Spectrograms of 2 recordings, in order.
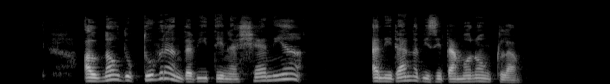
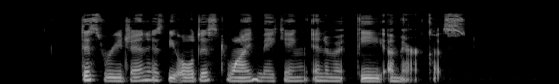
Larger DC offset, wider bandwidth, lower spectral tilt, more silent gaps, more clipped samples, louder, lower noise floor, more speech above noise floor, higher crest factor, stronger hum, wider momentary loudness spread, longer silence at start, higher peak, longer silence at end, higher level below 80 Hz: neither; about the same, 11.5 kHz vs 11.5 kHz; about the same, -4.5 dB/octave vs -4 dB/octave; neither; neither; about the same, -28 LUFS vs -28 LUFS; about the same, -77 dBFS vs -74 dBFS; about the same, 49 dB vs 47 dB; about the same, 22 dB vs 22 dB; neither; about the same, 7 LU vs 6 LU; second, 0.55 s vs 0.8 s; about the same, -8 dBFS vs -8 dBFS; about the same, 0.9 s vs 0.95 s; second, -82 dBFS vs -74 dBFS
